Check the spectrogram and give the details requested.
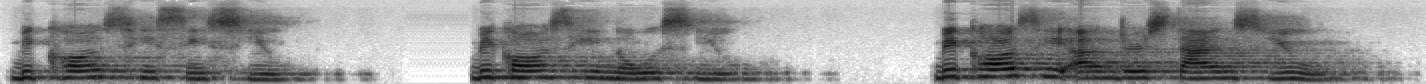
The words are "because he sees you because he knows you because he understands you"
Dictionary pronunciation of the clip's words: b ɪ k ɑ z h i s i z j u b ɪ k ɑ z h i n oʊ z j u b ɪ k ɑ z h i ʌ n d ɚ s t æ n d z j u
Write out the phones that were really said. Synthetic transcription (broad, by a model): b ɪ k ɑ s h i s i s j u b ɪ k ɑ s h i n oʊ s j u b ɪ k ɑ s h i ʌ n d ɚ s t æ n d s j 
